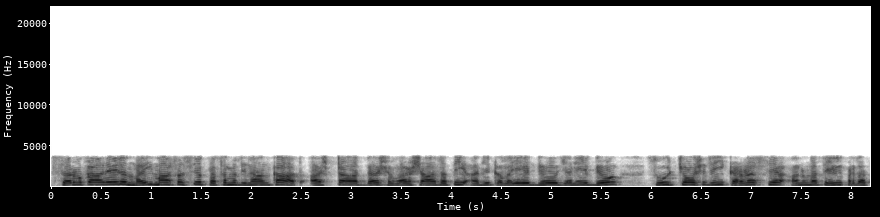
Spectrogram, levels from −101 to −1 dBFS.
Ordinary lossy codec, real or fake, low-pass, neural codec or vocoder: none; fake; 3.6 kHz; codec, 16 kHz, 4 kbps, FreqCodec, smaller model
